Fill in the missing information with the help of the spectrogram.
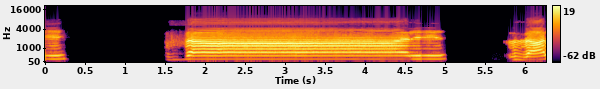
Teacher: जुबान की नोक या जुबान का सिरा जब दांतों के किनारों को लगेगा तो जाल अदा होगा यह भी नरम हरूफ है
